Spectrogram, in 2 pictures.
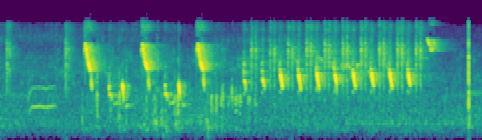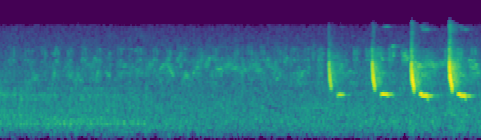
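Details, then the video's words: Bright bird song opens with two pure whistled notes and sharp chirps, speeds into a rapid rattling trill for about two seconds, falls quiet, then resumes with a few clear high chirps. "голоса птиц"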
